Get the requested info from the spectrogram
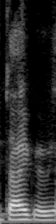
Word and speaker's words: Daegu: On Sunday, there was supposed to be a super concert, SBS super show, something in Daegu. Mm-hmm. Am I saying that right? – I think so, Daegu, yeah.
